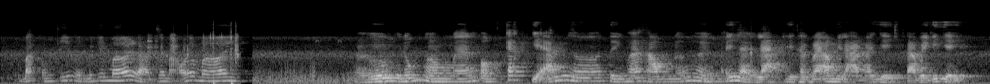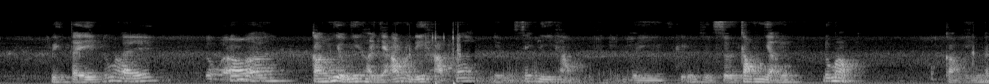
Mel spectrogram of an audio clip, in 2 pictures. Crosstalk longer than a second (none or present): none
